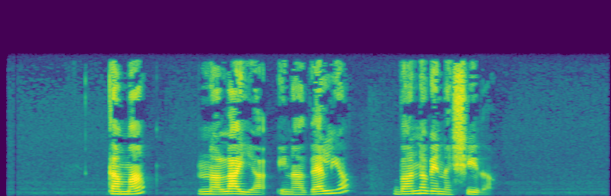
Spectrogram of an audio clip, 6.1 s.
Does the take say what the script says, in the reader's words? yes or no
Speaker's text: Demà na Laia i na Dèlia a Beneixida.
no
